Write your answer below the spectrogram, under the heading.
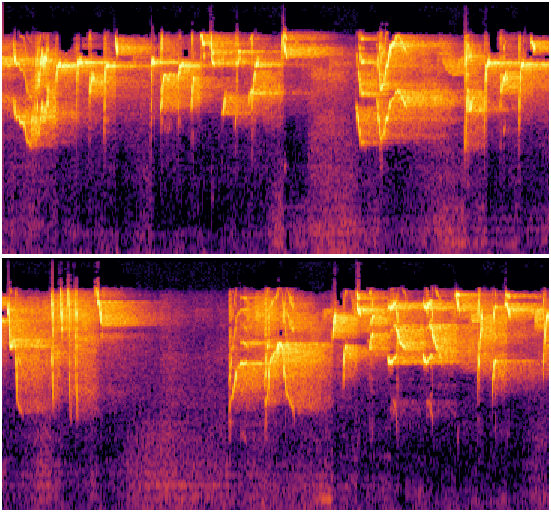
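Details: Young European goldfinch kept in a cage, six months old and newly singing: fast, jumbled high twitters and liquid trills, a quiet gap of about a second, then the lively chatter starts again.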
